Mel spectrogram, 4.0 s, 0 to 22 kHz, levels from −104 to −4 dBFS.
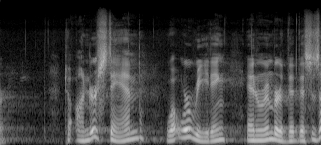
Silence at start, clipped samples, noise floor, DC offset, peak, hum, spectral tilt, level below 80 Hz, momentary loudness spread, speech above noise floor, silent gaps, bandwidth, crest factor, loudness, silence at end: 0 s; under 0.1%; -67 dBFS; under 0.1%; -18 dBFS; none; -5 dB/octave; -84 dBFS; 14 LU; 33 dB; none; 15 kHz; 18 dB; -34 LUFS; 0 s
